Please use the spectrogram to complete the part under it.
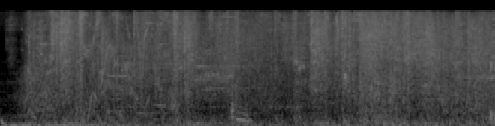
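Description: Game combat effects crackle, whoosh and clash in rapid bursts.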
